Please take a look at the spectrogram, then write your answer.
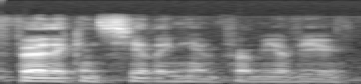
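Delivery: normal talking voice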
